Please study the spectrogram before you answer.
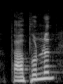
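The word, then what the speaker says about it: וו: 그 다음에 바브는 못에서 왔다고 했죠. 그래서 연결하다의 뜻인데 6번입니다. 6번. 그래서 이거는 바브 해서 비읍 발음이 납니다.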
